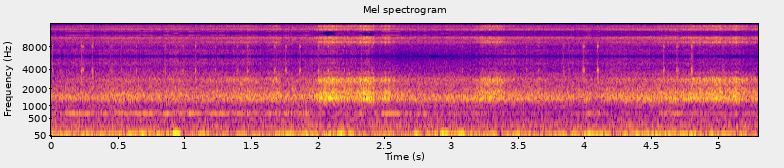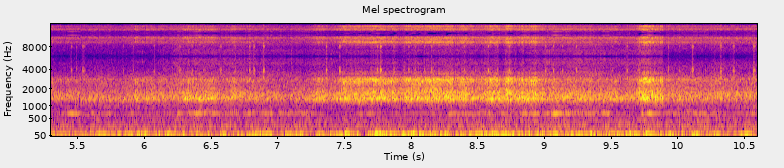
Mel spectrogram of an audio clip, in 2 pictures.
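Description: Edges scraping and carving across firm, hard-packed groomed snow on a downhill run, the hiss swelling with each turn, over a steady low wind rumble on the camera microphone.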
